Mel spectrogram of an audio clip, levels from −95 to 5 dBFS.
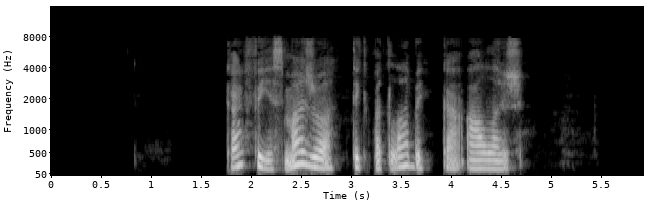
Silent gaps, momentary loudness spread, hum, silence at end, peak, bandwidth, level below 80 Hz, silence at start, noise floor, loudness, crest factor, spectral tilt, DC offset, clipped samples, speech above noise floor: none; 8 LU; none; 1.25 s; -2 dBFS; 8 kHz; -60 dBFS; 1.8 s; -72 dBFS; -19 LUFS; 18 dB; -7.5 dB/octave; under 0.1%; under 0.1%; 53 dB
